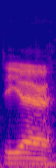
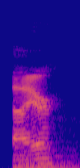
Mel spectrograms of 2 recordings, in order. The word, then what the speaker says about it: Dier: Eric Dier. That's gonna be. Dyer. No, it's Dier. That's how it's actually pronounced. Portuguese. Well, he was born in Portugal.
